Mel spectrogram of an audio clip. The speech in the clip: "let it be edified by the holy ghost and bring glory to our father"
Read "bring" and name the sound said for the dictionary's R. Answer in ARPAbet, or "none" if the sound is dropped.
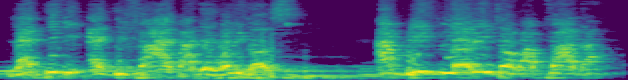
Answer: none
